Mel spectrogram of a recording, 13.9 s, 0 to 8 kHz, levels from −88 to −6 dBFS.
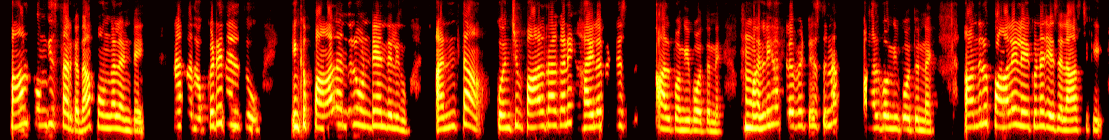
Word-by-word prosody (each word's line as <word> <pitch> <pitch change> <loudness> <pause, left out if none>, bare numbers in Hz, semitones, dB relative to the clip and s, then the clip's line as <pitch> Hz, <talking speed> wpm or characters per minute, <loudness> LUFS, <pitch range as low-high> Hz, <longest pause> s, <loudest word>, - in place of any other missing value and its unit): పాలు 330 +5 +3
పొంగిస్తారు 325 -4 0
కదా 220 +2 +2 0.2
పొంగలంటే. 255 -6 0 0.5
నాకదొక్కటే 300 0 0
తెలుసు. 300 -5 -1 0.5
ఇంక 290 - +1 0.2
పాలందులో 310 +5 +2
ఉంటాయని 310 -1 +1
దెలీదు. 255 -5 -2 0.4
అంత 290 +6 -2 0.4
కొంచెం 275 +3 0
పాలు 285 +1 +5
రాగానే 325 +2 +1 0.2
హైలో 280 +3 +4
పెట్టేస్తే, 315 +4 -11 0.3
పాలు 245 -2 +4
పొంగిపోతన్నాయి. 210 -4 -1 0.4
మళ్ళీ 260 +4 +3
హైలో 355 -4 0
పెట్టేస్తున్న 305 +1 -4 0.4
పాలు 265 0 -3
పొంగిపోతున్నాయి. 235 -5 -1 0.4
అందులో 320 +5 0
పాలే 295 +2 +4
లేకుండా 300 +1 0
జేశా 255 -3 +2
లాస్ట్‌కి. 225 +1 -1
285 Hz, 120 wpm, -21 LUFS, 245-310 Hz, 0.5 s, పాలు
